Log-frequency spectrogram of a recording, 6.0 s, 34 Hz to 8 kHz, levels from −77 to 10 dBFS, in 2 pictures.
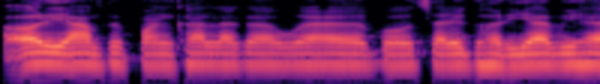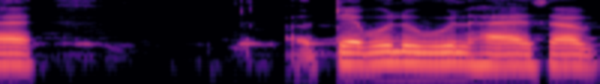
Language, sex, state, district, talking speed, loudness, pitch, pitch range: Hindi, male, Bihar, East Champaran, 160 wpm, -17 LUFS, 125 Hz, 125-130 Hz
